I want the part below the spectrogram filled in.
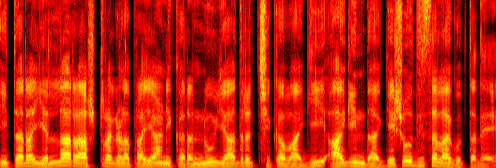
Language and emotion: Kannada, neutral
